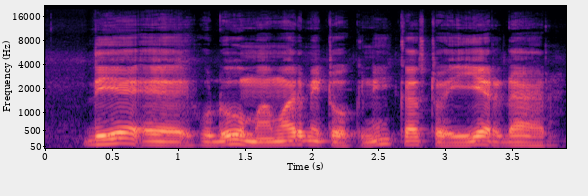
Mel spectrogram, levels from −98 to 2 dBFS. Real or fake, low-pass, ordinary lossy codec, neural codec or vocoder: real; 19.8 kHz; none; none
